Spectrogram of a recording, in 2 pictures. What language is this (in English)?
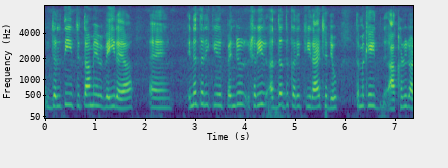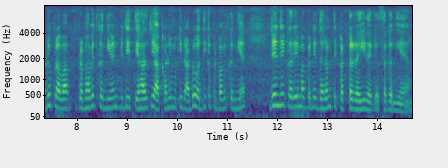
Sindhi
